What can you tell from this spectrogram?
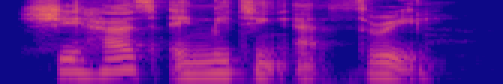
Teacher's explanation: there's a small drop off to show that it's the end of the thought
